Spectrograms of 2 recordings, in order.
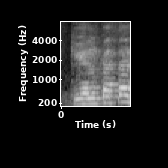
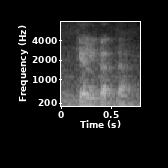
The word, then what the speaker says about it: कोलकाता: A supreme court at केलकाता। Actually हमें pronounce करना है कोलकाता, लेकिन अंग्रेजों से कोलकाता प्रोनाउंस नहीं होता था अच्छे से, तो उन लोगों ने अपना कंफर्ट देखकर इसको नाम रख दिया केलकाता।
